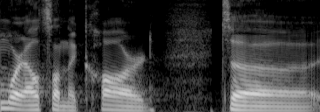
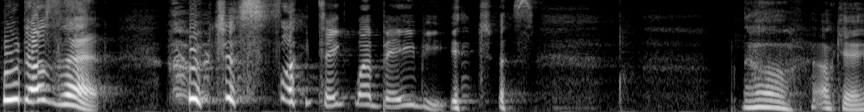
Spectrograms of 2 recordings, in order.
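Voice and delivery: laughing hard through the words, higher pitch; 10 semitones higher, 3 dB louder than usual. Reacting to a fan handing over her baby, laughing hard while talking. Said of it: "I'm laughing too hard at that one".

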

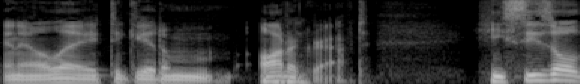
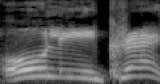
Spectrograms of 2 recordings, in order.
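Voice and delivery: very high-pitched, silly goat voice. Recalling how he and his brother used to talk, goat voice. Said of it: "we would do the goat voice".

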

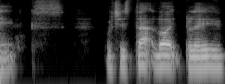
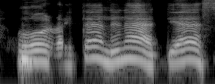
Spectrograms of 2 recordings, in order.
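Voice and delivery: put-on Welsh accent, higher pitch; 6 semitones higher than usual. Showing listeners how to try it themselves, the speaker starts off in a Welsh accent. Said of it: "He was imitating a Welsh accent".

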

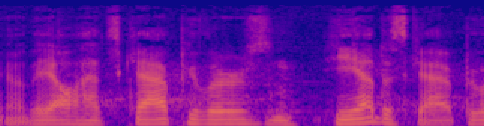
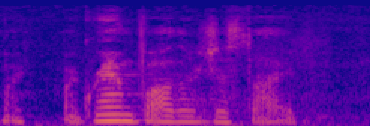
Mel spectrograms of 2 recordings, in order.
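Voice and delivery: mock crying, higher and quieter; 7 semitones higher, 5 dB quieter than usual. Retelling what a young woman in tears said to the speaker, imitating someone crying. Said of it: "She's crying".

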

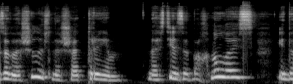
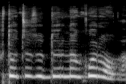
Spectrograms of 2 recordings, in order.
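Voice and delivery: shrill, high, loud, furious shriek; 7 semitones higher, 4 dB louder than usual. A narrator reads one character screaming back at another in a quarrel, shrieking. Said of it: "заверещала Тіна".

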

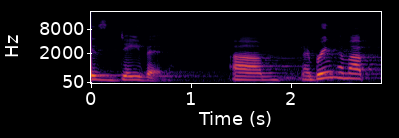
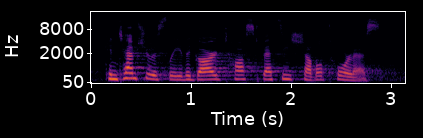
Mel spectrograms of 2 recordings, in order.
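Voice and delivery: ordinary delivery

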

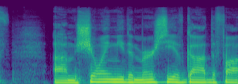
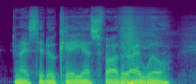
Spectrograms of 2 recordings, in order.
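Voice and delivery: ordinary talk, nothing marked

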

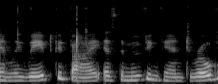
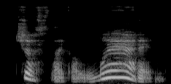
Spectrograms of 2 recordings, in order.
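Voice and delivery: loud stage whisper; 4 semitones higher than usual. Narrator reading a classmate's aside as the story title is announced, loud whisper. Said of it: "said in a loud whisper".

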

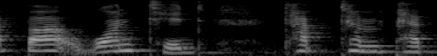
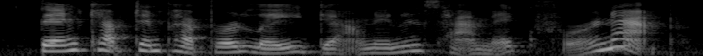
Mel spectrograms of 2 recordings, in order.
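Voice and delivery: plain reading voice

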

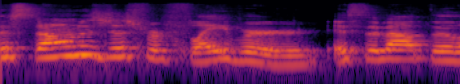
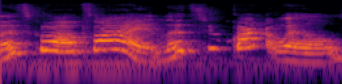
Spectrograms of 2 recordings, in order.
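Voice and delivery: put-on very high, sing-song, babyish little-kid voice; 11 semitones higher than usual. Chatting about learning cartwheels as kids, voicing a child in a baby voice. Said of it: "Your baby voice is so funny".

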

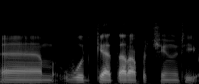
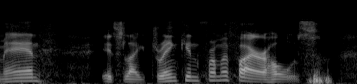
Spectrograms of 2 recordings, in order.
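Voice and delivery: bad, unconvincing put-on American accent; 4 semitones higher, 4 dB louder than usual. Quoting a man's answer to a question, in a terrible American accent. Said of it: "I do a terrible US accent, but I'm gonna give it a go".

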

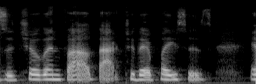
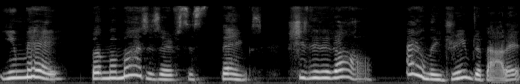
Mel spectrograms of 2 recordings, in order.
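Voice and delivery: in a sweet tone; 4 semitones higher than usual. Effie answers a child's thanks, speaking sweetly. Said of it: "as she said sweetly".

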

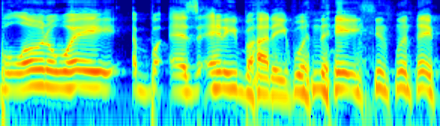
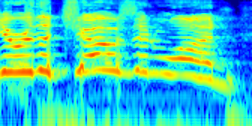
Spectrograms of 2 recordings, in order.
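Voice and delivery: mock yelling, higher; 13 semitones higher than usual. Recalling a backstage promo by imitating Obi-Wan yelling at Anakin. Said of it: "Obi-Wan yelling at Anakin".

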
